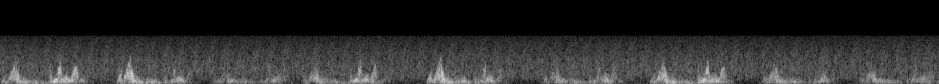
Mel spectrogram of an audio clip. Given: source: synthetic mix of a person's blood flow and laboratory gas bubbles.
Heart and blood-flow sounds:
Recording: Doppler ultrasound of blood flow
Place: precordium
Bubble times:
no bubbles
From the record:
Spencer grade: 0 (complete lack of bubble signals)

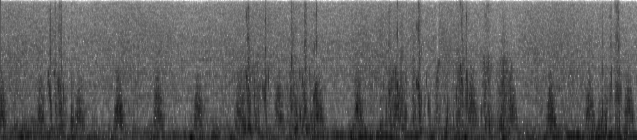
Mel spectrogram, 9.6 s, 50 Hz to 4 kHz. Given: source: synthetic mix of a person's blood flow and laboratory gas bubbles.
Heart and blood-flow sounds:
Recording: Doppler ultrasound of blood flow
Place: subclavian vein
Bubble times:
0.00-0.04 s: bubbles
0.68-1.19 s: bubbles
3.60-4.07 s: bubbles
4.26-4.82 s: bubbles
5.68-6.10 s: bubbles
6.18-6.47 s: bubbles
6.51-6.61 s: bubbles
6.65-7.04 s: bubbles
7.19-7.69 s: bubbles
8.93-9.34 s: bubbles
From the record:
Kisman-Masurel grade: 332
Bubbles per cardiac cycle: rolling drumbeat, 9 or more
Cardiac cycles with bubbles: 50 to 99%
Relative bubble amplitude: moderate (0.250 to 0.450)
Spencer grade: 3 (all of the cardiac periods contain showers or single bubble signals, but not dominating or overriding the cardiac motion signals)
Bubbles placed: anywhere in the cardiac cycle

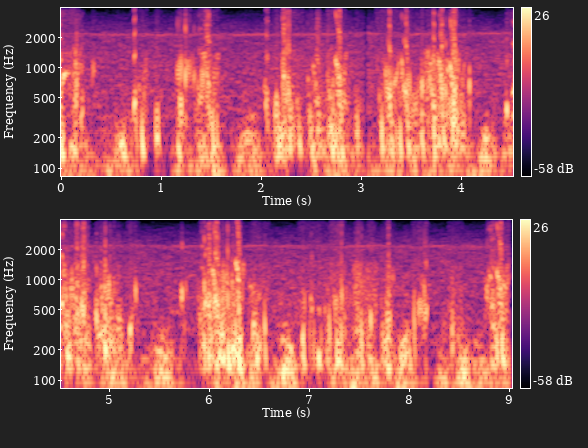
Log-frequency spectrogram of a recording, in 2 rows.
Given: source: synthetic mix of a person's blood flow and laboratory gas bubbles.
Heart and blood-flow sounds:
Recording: Doppler ultrasound of blood flow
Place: precordium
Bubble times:
0.00-0.29 s: bubbles
0.34-0.39 s: bubbles
0.73-0.91 s: bubbles
0.96-1.06 s: bubbles
1.17-1.66 s: bubbles
2.05-3.08 s: bubbles
3.18-4.16 s: bubbles
4.45-5.35 s: bubbles
5.73-5.85 s: bubbles
5.92-6.64 s: bubbles
6.92-7.90 s: bubbles
8.05-8.25 s: bubbles
8.42-8.57 s: bubbles
8.78-9.04 s: bubbles
From the record:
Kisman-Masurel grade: 444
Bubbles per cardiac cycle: continuous sound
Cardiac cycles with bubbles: 100%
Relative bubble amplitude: maximal (0.775 to 0.999)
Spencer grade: 4 (maximum detectable bubble signal sounding continuously throughout systole and diastole of every cardiac period, and overriding the amplitude of the normal cardiac signals)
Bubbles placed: only in the low amplitude regions of the cardiac cycle

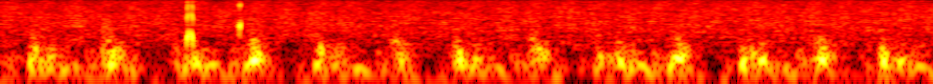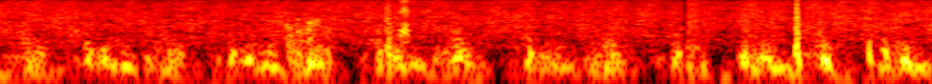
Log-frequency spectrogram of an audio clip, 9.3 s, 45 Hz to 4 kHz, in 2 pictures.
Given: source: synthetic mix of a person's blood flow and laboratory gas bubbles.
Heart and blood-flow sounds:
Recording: Doppler ultrasound of blood flow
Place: precordium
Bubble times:
0.49-0.55 s: bubbles
0.91-1.00 s: bubbles
1.17-1.23 s: bubbles
1.27-1.33 s: bubbles
6.09-6.32 s: bubbles
6.58-6.71 s: bubbles
8.61-8.71 s: bubbles
8.98-9.05 s: bubbles
From the record:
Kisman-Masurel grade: 122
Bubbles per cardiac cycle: 1 to 2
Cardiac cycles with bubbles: 10 to 50%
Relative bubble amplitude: moderate (0.250 to 0.450)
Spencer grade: 2 (many but less than half of the cardiac periods contain bubble signals, singularly or in groups)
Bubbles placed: anywhere in the cardiac cycle

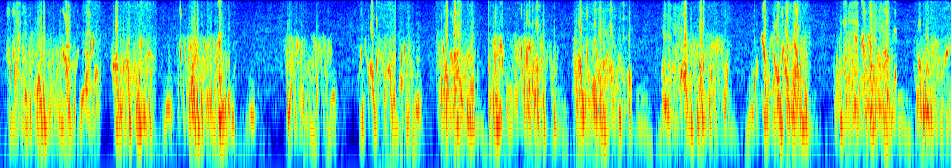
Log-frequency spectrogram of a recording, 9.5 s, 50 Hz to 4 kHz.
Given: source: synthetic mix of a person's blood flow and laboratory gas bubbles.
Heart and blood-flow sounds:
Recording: Doppler ultrasound of blood flow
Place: precordium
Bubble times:
0.06-0.79 s: bubbles
0.82-1.01 s: bubbles
1.09-1.56 s: bubbles
1.75-2.38 s: bubbles
2.83-3.32 s: bubbles
3.57-4.17 s: bubbles
4.35-4.79 s: bubbles
4.88-5.59 s: bubbles
5.72-6.35 s: bubbles
6.61-7.32 s: bubbles
7.50-8.12 s: bubbles
8.33-9.01 s: bubbles
9.13-9.51 s: bubbles
From the record:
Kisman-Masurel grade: 444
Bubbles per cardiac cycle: continuous sound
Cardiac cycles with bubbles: 100%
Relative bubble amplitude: maximal (0.775 to 0.999)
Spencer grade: 4 (maximum detectable bubble signal sounding continuously throughout systole and diastole of every cardiac period, and overriding the amplitude of the normal cardiac signals)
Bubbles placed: anywhere in the cardiac cycle

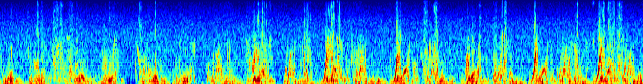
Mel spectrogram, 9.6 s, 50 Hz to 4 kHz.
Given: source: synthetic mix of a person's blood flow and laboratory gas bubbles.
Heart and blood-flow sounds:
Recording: Doppler ultrasound of blood flow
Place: precordium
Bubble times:
0.00-0.03 s: bubbles
0.15-0.21 s: bubbles
0.41-0.45 s: bubbles
0.49-1.34 s: bubbles
1.51-1.84 s: bubbles
2.02-2.50 s: bubbles
2.67-2.96 s: bubbles
3.08-3.51 s: bubbles
3.67-4.13 s: bubbles
4.46-4.71 s: bubbles
4.85-5.49 s: bubbles
5.84-6.68 s: bubbles
7.06-7.14 s: bubbles
7.17-7.74 s: bubbles
7.98-8.16 s: bubbles
8.24-8.83 s: bubbles
8.88-8.92 s: bubbles
8.98-9.51 s: bubbles
9.56-9.65 s: bubbles
From the record:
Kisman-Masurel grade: 342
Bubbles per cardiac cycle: rolling drumbeat, 9 or more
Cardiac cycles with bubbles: 100%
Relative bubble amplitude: moderate (0.250 to 0.450)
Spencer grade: 3 (all of the cardiac periods contain showers or single bubble signals, but not dominating or overriding the cardiac motion signals)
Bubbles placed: anywhere in the cardiac cycle

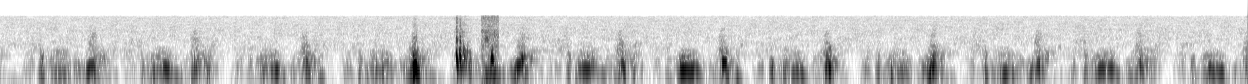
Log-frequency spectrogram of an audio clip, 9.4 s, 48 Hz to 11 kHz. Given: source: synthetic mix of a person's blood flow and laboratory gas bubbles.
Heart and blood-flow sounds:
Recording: Doppler ultrasound of blood flow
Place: precordium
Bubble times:
3.41-3.54 s: bubbles
3.61-3.75 s: bubbles
From the record:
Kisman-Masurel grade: 113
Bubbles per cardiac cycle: 1 to 2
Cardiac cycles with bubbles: 1 to 10%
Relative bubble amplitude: loud (0.450 to 0.775)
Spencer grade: 1 (occasional bubble signal discernible with the cardiac motion signal, with majority of cardiac periods free of bubbles)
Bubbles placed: anywhere in the cardiac cycle

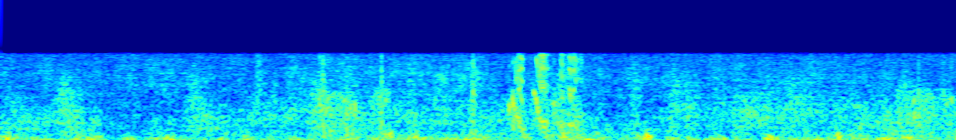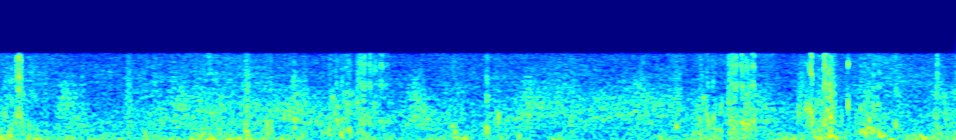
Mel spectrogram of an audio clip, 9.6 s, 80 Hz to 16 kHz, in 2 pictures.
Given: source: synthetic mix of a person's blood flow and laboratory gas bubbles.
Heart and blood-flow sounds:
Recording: Doppler ultrasound of blood flow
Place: subclavian vein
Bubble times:
1.56-2.00 s: bubbles
2.05-2.10 s: bubbles
2.31-3.02 s: bubbles
4.45-4.98 s: bubbles
5.68-6.30 s: bubbles
6.34-6.74 s: bubbles
6.88-6.93 s: bubbles
7.00-7.31 s: bubbles
7.35-7.39 s: bubbles
8.12-8.21 s: bubbles
8.23-8.66 s: bubbles
8.74-9.29 s: bubbles
9.42-9.57 s: bubbles
From the record:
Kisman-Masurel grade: 232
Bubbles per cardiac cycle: several, 3 to 8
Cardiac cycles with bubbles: 50 to 99%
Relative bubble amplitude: moderate (0.250 to 0.450)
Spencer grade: 3 (all of the cardiac periods contain showers or single bubble signals, but not dominating or overriding the cardiac motion signals)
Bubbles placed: anywhere in the cardiac cycle

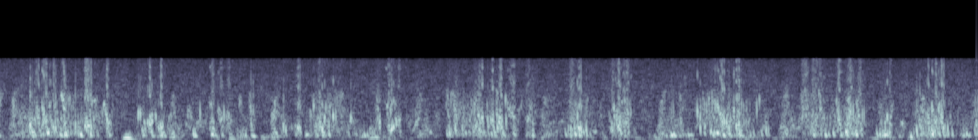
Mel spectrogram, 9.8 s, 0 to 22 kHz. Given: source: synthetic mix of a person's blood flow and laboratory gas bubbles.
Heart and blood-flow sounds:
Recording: Doppler ultrasound of blood flow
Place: precordium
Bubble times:
0.00-0.07 s: bubbles
0.20-1.17 s: bubbles
1.37-1.72 s: bubbles
1.92-2.06 s: bubbles
2.10-2.61 s: bubbles
2.83-4.15 s: bubbles
4.46-5.40 s: bubbles
5.65-5.96 s: bubbles
6.10-6.40 s: bubbles
6.70-7.75 s: bubbles
8.02-8.70 s: bubbles
8.76-9.09 s: bubbles
9.12-9.79 s: bubbles
From the record:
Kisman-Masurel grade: 444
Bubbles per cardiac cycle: continuous sound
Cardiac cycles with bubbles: 100%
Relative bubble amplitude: maximal (0.775 to 0.999)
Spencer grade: 4 (maximum detectable bubble signal sounding continuously throughout systole and diastole of every cardiac period, and overriding the amplitude of the normal cardiac signals)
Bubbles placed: only in the low amplitude regions of the cardiac cycle

